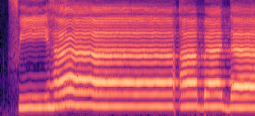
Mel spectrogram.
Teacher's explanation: huruf ha ini dipanjangkan boleh 4 boleh 5 harokat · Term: mad jaiz munfasil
